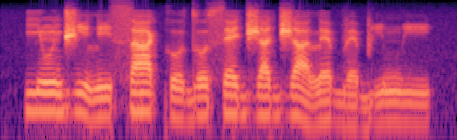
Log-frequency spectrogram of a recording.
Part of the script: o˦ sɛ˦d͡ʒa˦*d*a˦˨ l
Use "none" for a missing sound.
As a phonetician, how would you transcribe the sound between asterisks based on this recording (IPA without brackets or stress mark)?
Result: d͡ʒ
